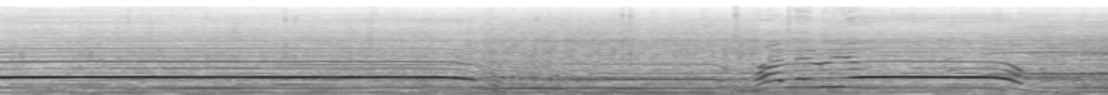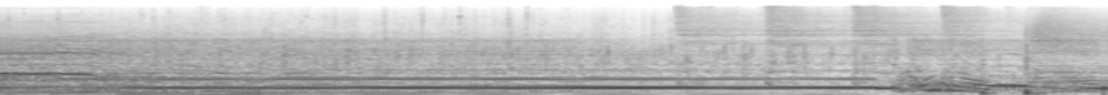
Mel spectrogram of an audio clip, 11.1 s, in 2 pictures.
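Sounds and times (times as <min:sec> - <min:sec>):
audience applause and cheering: 0:00.0 - 0:11.0.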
